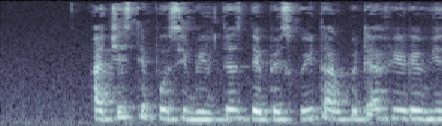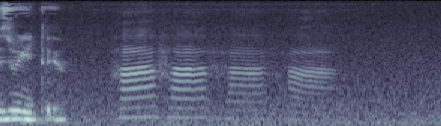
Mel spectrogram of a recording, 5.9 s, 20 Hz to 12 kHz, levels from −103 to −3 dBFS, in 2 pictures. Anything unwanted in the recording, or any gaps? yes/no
yes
